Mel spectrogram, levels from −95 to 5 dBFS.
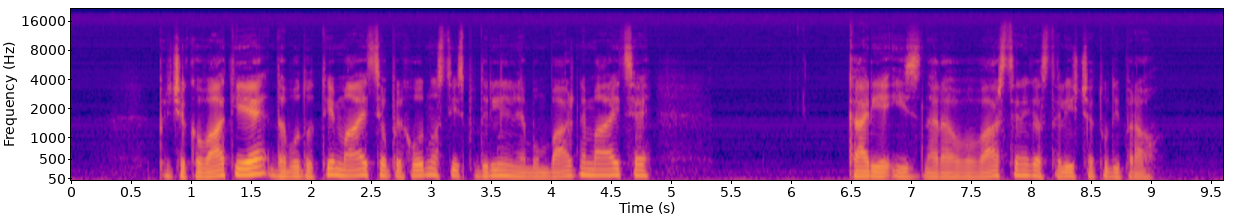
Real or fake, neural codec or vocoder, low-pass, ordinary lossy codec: real; none; 19.8 kHz; none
